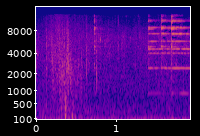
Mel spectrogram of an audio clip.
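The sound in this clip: A small bell rings with a bright, sustained metallic tone that begins abruptly near the end and continues to the close, preceded by faint rustling and soft movement noises.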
